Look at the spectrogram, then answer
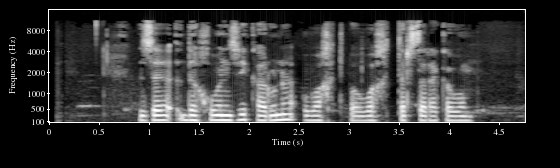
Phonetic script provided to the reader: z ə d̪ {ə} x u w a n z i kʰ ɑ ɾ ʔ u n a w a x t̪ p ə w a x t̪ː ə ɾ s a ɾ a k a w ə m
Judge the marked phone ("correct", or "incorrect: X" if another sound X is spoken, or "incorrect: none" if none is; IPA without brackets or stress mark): correct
